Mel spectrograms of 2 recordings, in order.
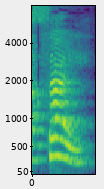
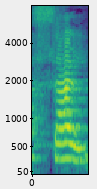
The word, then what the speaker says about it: sal: do Google Tradutor é treinar o L, que para nós no português tem o som de U. E se você falar com som de U, no Google Tradutor ele vai escrever com U. Então isso é bem bacana para vocês treinarem essa pronúncia. Então, por exemplo, la sal, essa sal, não é sal. La sal.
